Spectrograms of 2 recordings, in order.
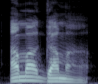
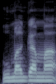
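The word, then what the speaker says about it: Ummagumma: Then we've got the infamous I should say Amma Gama. Umama, Amagama, however you'd like to pronounce it, the band pronounces it in varying ways.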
